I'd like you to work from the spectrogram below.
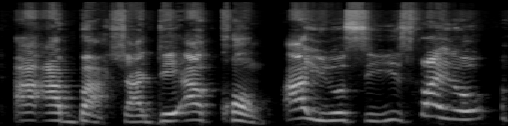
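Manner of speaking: high, loud teasing disbelief; loud mock-indignant exclamation; playful protest. Real, not acted. Playfully protests at a viewer's comment.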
